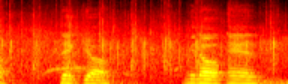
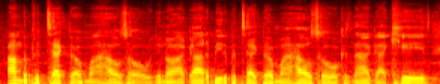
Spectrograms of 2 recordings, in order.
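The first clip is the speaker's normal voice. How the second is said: usual speaking voice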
